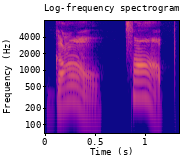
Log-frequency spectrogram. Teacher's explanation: अनुनासिक का उच्चारण गले और नाक दोनों से होता है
